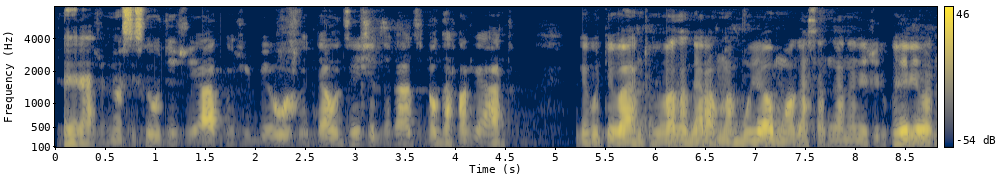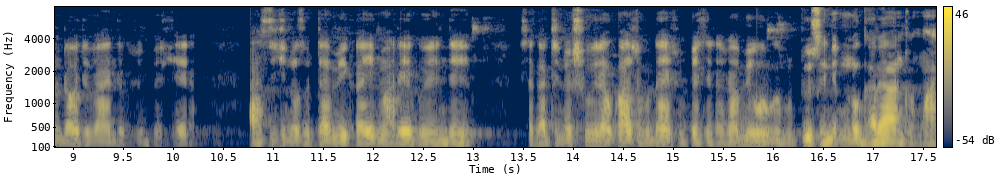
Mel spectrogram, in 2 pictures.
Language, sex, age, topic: Ndau, female, 36-49, health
